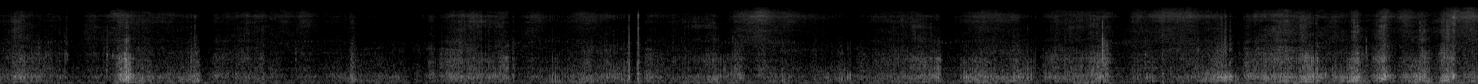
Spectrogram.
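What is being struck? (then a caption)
Faux leather backpack. Fingertips and nails rub and scratch the surface of a small black textured faux leather Toothless dragon backpack with straps, which is hollow. A steady, dry scratching and rustling runs throughout, with a bright, hissy edge. Four sharper scrapes stand out above it.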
